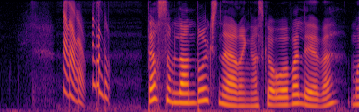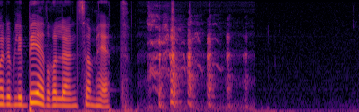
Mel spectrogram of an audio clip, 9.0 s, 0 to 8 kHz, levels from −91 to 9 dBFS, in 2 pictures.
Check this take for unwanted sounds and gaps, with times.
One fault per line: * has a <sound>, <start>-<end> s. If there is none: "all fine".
* has a chirp, 0.8-1.4 s
* has a laugh, 6.3-7.6 s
